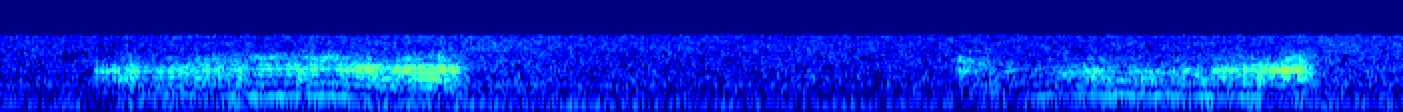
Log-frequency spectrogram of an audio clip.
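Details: Snoring from Shadow, a pet dog: two long, gravelly snores roughly four seconds apart, each building in loudness to a pig-like snort at its end, with steady low background hum between breaths.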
